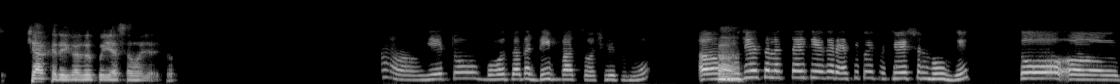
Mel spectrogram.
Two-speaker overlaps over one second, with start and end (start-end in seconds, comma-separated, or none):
none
